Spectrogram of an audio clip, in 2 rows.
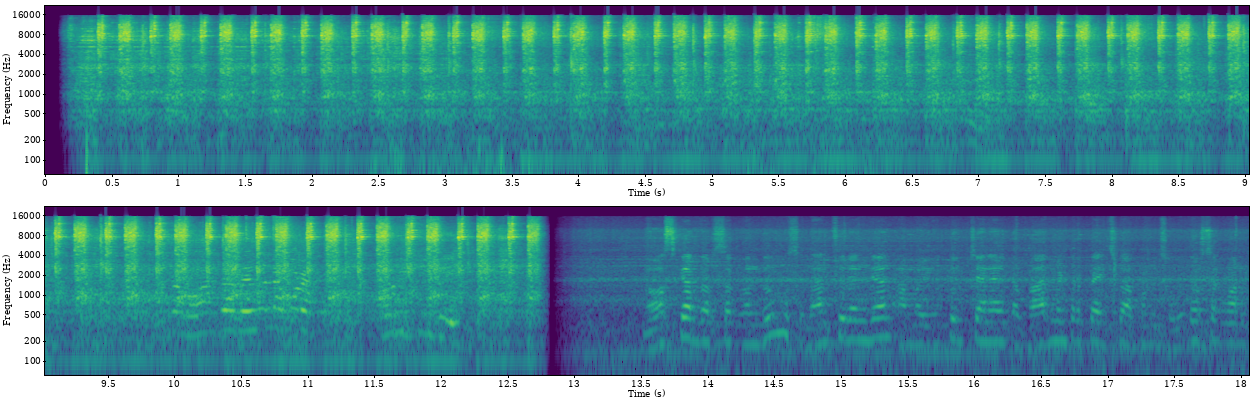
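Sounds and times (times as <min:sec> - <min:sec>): chaff cutter clacking: 0:00.2 - 0:12.8
electric motor hum: 0:00.2 - 0:18.0.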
